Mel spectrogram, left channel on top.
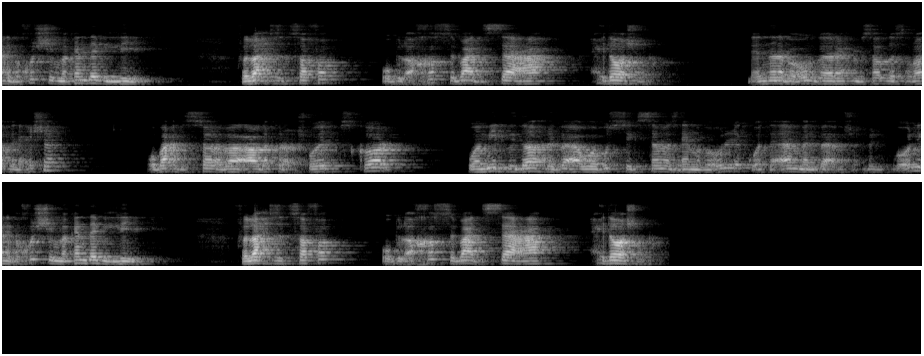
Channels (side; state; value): right; drops out; at 6.6 s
